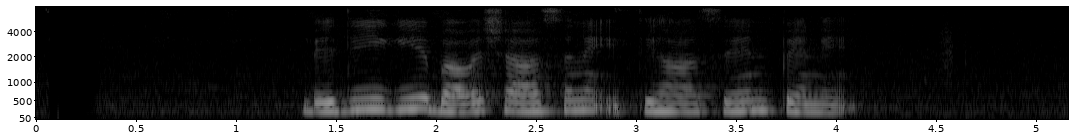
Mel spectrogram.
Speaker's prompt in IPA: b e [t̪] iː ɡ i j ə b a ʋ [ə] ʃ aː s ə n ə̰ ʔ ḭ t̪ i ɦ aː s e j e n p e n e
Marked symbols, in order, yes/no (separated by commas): no, yes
